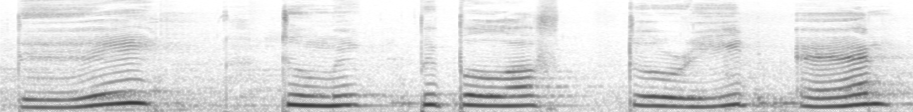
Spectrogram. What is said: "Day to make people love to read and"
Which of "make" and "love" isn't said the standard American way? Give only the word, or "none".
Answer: love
